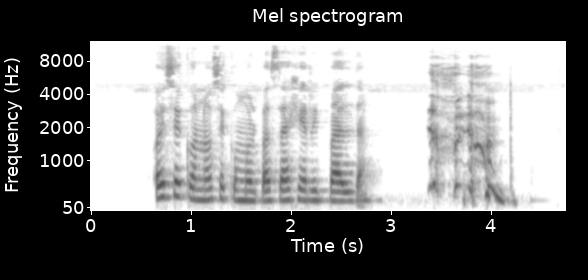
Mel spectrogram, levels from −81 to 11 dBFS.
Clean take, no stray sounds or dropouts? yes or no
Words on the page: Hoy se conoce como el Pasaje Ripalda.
no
